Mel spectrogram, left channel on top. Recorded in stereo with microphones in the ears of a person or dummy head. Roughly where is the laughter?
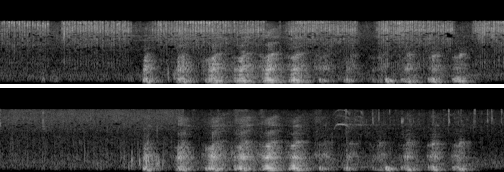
Centre.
